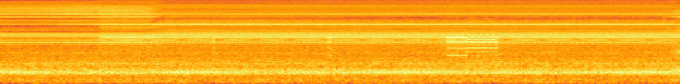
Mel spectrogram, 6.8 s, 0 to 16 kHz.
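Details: Pang bootleg arcade PCB, unrepaired for 25 years. The audio is intermittent, mostly a harsh, garbled buzz with scattered beeps instead of game sound. A digital sound fault around the M5205 speech chip is suspected.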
